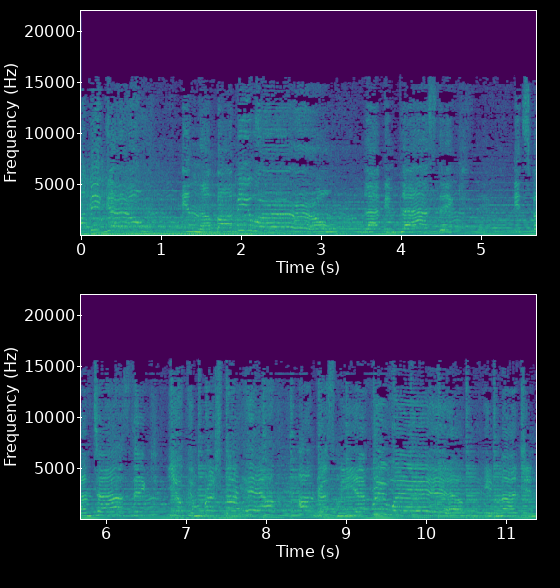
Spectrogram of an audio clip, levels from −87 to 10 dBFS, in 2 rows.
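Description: Hard clipping runs through the whole clip. The signal arrives about 8 dB hotter than the stage can pass. Each peak that crosses the limit is cut flat. Around two percent of the samples are affected. The flat tops add harmonics high in the spectrum. The result is a harsh crackle on the loudest moments. Quieter passages stay below the limit and escape it.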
